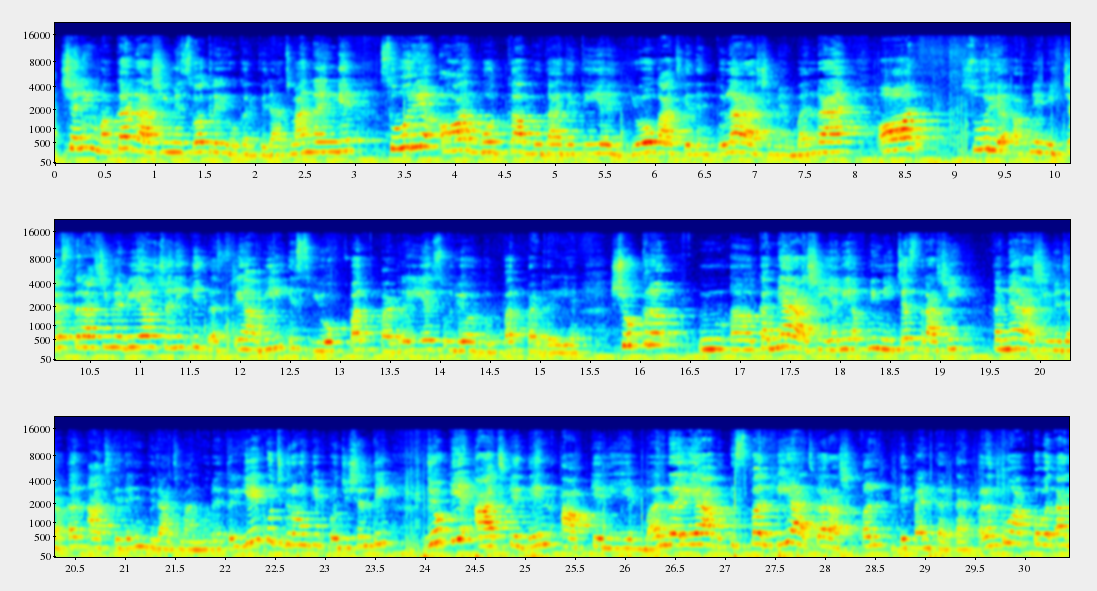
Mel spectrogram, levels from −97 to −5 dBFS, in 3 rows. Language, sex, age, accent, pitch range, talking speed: Hindi, female, 20-39, native, 230-300 Hz, 190 wpm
